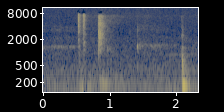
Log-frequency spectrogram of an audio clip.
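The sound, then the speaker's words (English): Keyboard typing comes as a few sparse, faint keystroke clicks separated by short pauses, with one sharper tap near the end over a quiet background hiss. “typing away”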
